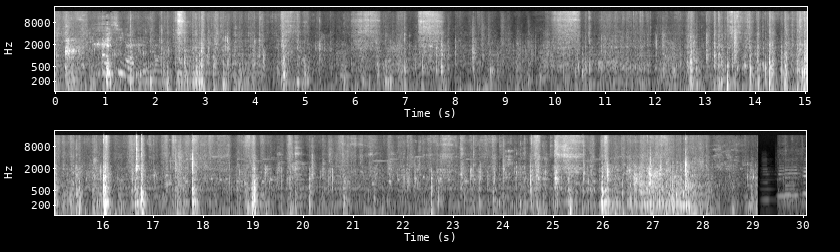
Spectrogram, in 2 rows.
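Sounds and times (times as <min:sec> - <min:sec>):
cardboard box knocking and scraping: 0:09.3 - 0:21.1.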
